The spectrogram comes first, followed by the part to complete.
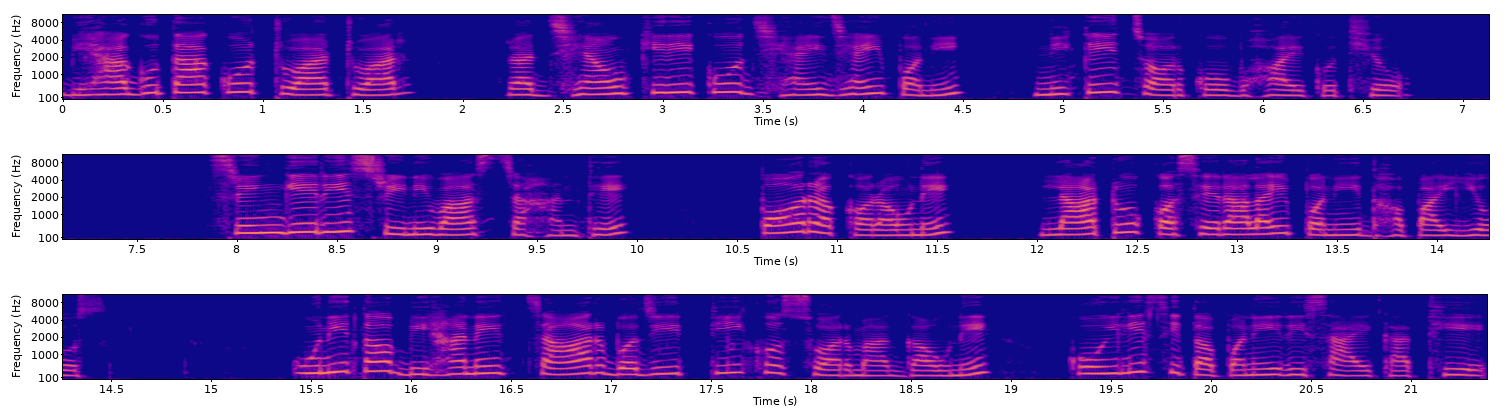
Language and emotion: Nepali, neutral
